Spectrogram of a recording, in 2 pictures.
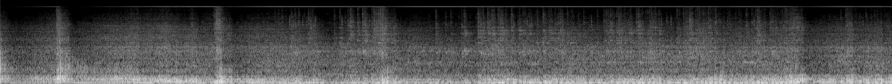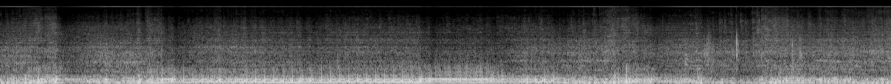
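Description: Classic Ford Mustang fastback race car's V8 engine running just after a start. It gives three sharp throttle blips in the first four seconds, then settles to a steady low rumble as the car pulls slowly away.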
